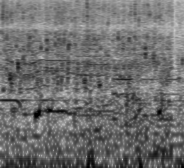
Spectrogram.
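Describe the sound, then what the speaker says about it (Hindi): Water flows steadily from a newly changed pipe, a close, continuous trickling gush with bubbling texture and no talk over it. "तो पानी का फ्लो तेज़ हो गया, मैंने जब से पाइप चेंज किया है"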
